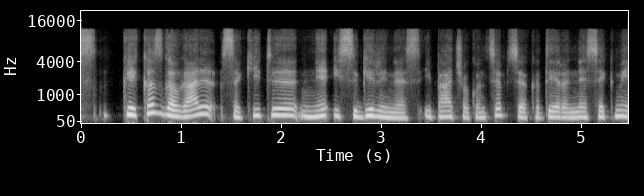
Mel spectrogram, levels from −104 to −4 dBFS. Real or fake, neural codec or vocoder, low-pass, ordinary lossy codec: fake; codec, 24 kHz, 0.5 kbps, DualCodec; 10.8 kHz; Opus, 16 kbps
